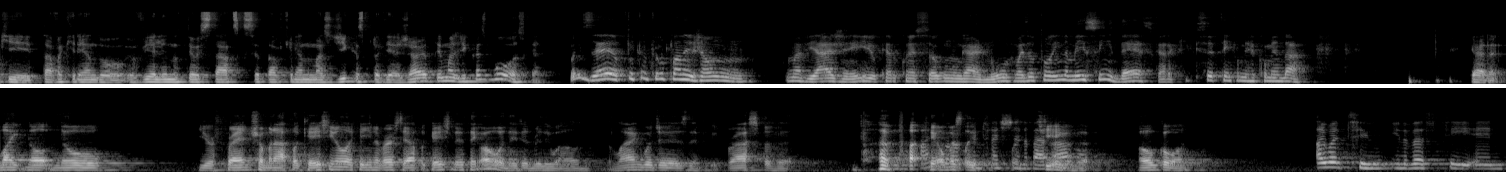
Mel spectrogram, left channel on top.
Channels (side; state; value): both; different; correlation -0.01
